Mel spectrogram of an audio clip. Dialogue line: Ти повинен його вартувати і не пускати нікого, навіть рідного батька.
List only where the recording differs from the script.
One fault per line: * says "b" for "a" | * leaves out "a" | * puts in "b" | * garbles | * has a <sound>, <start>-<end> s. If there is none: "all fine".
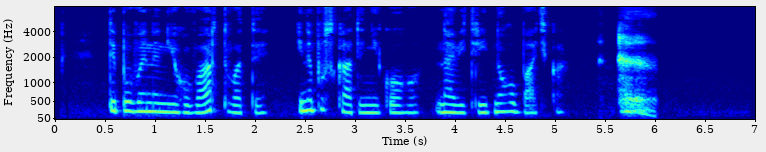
* has a throat clearing, 5.4-6.1 s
